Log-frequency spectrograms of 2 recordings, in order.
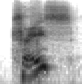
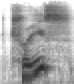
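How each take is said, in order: First: It is said as one syllable, like Trace. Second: It is said as one syllable, like Treese. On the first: "or Trace. I was not doing it right" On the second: "I was pronouncing it like Treese"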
